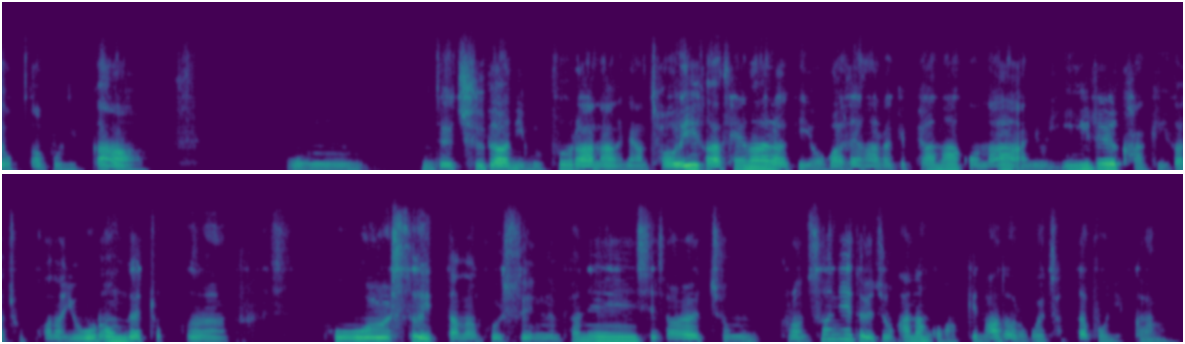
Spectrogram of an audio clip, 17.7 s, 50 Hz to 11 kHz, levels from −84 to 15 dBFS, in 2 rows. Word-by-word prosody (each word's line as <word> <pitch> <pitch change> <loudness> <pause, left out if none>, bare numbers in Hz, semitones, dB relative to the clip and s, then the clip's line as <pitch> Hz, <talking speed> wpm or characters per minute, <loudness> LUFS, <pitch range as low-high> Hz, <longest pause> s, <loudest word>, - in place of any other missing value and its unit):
없다 170 - -7
보니까 150 0 -1 1.1
어 165 -1 -8 0.5
인제 175 0 -3
주변 195 +4 +4
인프라나 165 +2 0
그냥 155 -1 -8
저희가 200 +7 +7
생활하기 235 -5 +2
여가 150 +5 -4
생활하기 185 -5 -6
편하거나 215 -2 -2
아니면 155 -1 -11
일을 235 +5 +4
가기가 130 - -9
좋거나 160 +2 -11
요런 170 +8 +2
게 210 -1 +3
쪼끔 210 -4 -8 0.8
볼 205 0 +4
수 - - +3
있다면 175 +2 -3
볼 180 +1 -7
수 - - -8
있는 170 -3 -11
편의 230 -1 0
시설 195 -3 -2
중 160 -6 -13 0.2
그런 165 -2 -7
순위들 295 - -2
중 160 -2 -8
하나인 225 -1 -2
것 145 - -12
같긴 125 +7 -13
하더라고요 185 -10 -3
찾다 200 - -7
보니까. 130 0 -15
185 Hz, 290 characters per minute, -29 LUFS, 160-215 Hz, 1.1 s, 저희가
